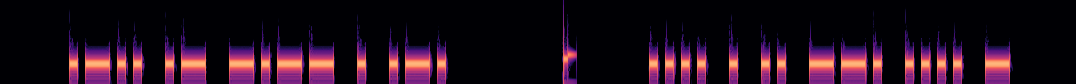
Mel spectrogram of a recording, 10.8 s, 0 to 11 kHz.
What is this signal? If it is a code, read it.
Morse code, heard as a keyed tone, about 15 wpm, 700 Hz. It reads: LAYER HEIGHT
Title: Sentences from Top 1600 Words - New Word Drill - 15wpm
